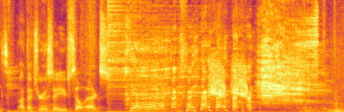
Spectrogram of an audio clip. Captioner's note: laughter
